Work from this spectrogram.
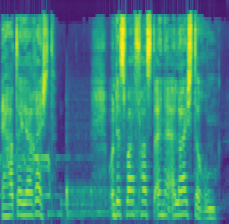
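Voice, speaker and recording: A woman's voice: mid-range voice, moderate pace, music in the background. A woman reading scripted literary narration as the narrator of a radio crime drama.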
